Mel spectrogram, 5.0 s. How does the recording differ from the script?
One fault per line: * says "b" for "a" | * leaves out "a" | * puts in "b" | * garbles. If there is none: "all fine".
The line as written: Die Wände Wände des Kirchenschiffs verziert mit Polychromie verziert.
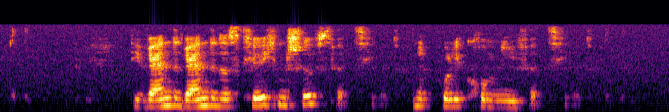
all fine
